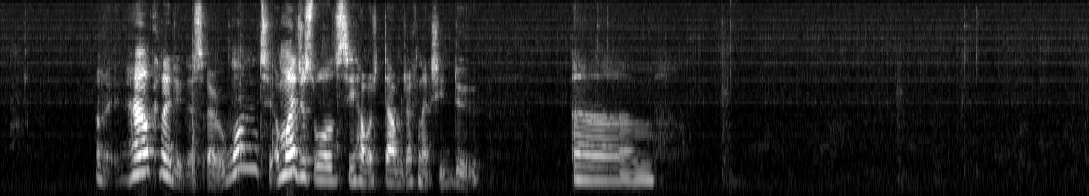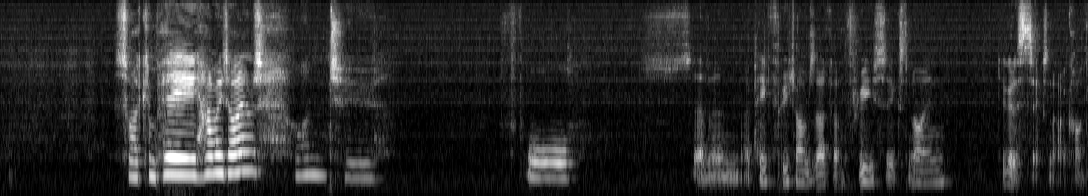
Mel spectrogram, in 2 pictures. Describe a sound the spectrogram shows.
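A young woman talks casually and with animation into a close microphone.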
